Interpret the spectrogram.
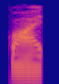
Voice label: "gwaai3", cantonese

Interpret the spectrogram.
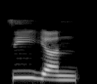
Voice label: "zi1 jeon6", cantonese

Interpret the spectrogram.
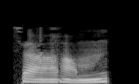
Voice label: "zaap6ham2", cantonese

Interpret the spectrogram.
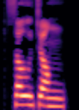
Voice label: "sou3 zung6", cantonese

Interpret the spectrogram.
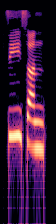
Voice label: "zi1 seon3", cantonese

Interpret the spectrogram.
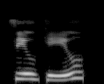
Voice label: "ziu3 giu2", cantonese

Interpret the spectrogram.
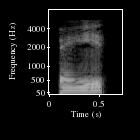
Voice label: "bei3", cantonese

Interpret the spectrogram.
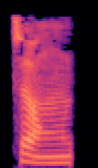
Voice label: "zung6", cantonese

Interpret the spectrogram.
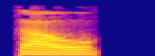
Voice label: "gau3", cantonese

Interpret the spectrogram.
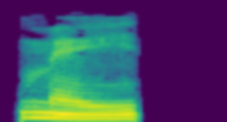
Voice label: "mei6", cantonese

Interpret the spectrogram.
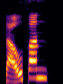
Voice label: "gau2 fan1", cantonese

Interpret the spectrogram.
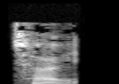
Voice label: "ceoi4", cantonese

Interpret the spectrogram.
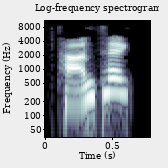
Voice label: "taan2 tik1", cantonese

